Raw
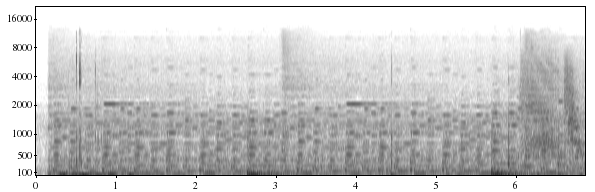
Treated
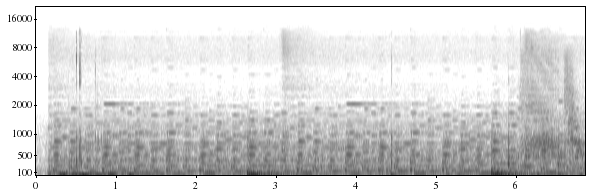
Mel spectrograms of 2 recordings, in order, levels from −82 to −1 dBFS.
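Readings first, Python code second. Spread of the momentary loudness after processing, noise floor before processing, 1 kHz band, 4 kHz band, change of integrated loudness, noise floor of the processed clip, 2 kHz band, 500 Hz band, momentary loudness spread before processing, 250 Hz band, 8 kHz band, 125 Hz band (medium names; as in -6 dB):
7 LU, -39 dBFS, -3.5 dB, -11.0 dB, -1.5 dB, -40 dBFS, -11.5 dB, 0.0 dB, 7 LU, 0.0 dB, -2.5 dB, 0.0 dB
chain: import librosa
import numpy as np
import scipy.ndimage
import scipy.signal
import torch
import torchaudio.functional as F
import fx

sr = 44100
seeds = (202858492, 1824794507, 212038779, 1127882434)

y = fx.band_shelf(x, sr, hz=2400.0, db=-11.5, octaves=2.5)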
